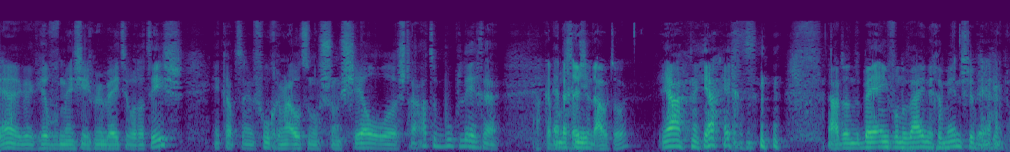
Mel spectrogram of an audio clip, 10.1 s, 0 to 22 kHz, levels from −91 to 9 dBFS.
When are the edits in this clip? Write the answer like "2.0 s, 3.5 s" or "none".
none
